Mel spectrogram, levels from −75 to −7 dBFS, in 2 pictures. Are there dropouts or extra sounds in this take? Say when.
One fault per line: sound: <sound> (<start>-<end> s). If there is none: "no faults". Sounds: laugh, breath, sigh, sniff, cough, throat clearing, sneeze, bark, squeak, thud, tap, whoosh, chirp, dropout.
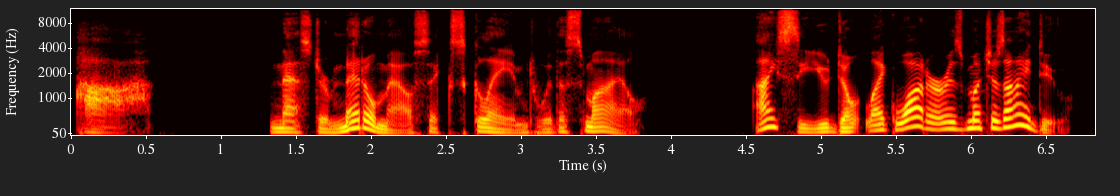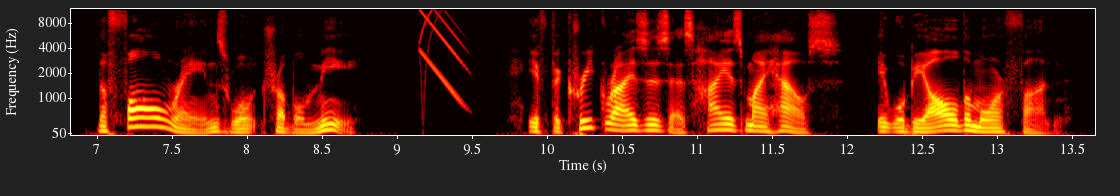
sound: chirp (9.2-9.5 s)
